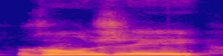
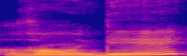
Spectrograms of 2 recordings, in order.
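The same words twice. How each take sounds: First: The g is soft, like the s in 'measure'. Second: The g is hard, as in 'go'. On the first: The speaker calls it right. "mais ranger" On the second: The speaker calls it wrong. "on dit pas ranger"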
